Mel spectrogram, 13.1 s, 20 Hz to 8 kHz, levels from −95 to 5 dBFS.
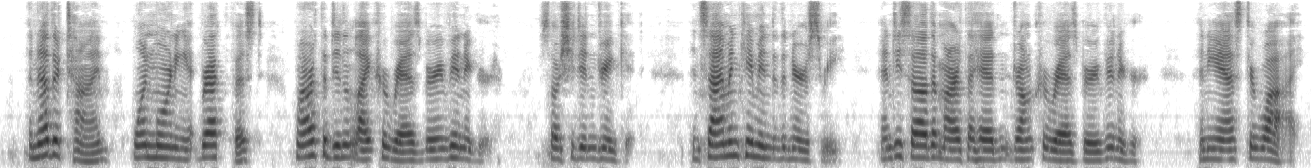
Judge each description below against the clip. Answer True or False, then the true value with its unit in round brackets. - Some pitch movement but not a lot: True (3.6 semitones)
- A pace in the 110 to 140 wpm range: False (175 wpm)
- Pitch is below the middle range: False (185 Hz)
